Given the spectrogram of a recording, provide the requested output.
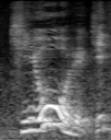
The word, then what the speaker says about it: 既往歴: 、そして起応歴と読みます。起応歴、ご本人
